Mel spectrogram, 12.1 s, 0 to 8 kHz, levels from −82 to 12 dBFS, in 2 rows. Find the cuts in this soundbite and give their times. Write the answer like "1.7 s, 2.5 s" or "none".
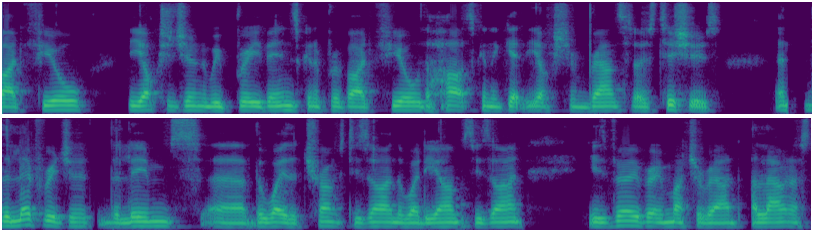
5.9 s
